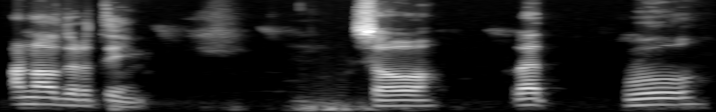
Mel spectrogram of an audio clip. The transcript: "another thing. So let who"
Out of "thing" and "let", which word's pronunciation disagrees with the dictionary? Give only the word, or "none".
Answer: thing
